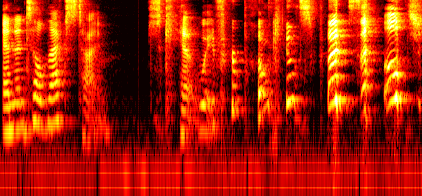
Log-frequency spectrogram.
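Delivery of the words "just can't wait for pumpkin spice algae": laughing through the words, raised pitch. Signing off the show, the speaker laughs while talking. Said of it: "you really tickled me".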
